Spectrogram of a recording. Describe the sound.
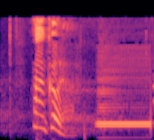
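A short gliding, voice-like sound drops in pitch, then a steady telephone tone hums at an even level for nearly a second before cutting off abruptly.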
